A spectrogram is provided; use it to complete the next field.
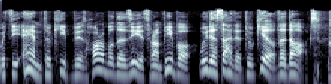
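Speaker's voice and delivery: put-on Chinese accent in English. Retelling what a government official said, in a put-on Chinese accent. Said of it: "That's a great Chinese accent".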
